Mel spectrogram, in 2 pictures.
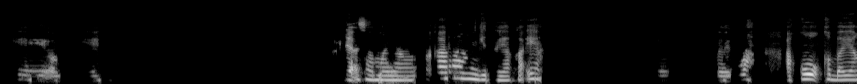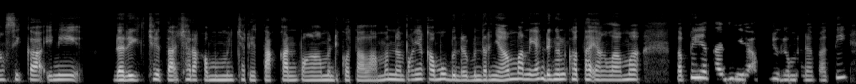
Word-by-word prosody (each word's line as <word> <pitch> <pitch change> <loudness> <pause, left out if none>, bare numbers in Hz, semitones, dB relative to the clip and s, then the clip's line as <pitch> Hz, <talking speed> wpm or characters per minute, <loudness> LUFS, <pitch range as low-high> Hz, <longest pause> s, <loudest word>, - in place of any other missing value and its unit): Oke 225 -1 -16 0.3
oke. 195 0 -15 2.4
Beda - - +3
sama 210 -2 +3
yang 195 -1 +2 0.2
sekarang 280 0 +3 0.2
gitu 215 -1 -3
ya, 195 - -2
Kak, - - -3
ya? 255 -1 0 1.2
Oke, 200 0 -20 0.5
baik. 195 0 -5
Wah, - - -2 0.3
aku 240 - +1 0.2
kebayang 210 -1 0
sih, 220 +2 -7
Kak, 215 -3 +1
ini 215 +1 +1 0.3
dari 205 -1 +3
cerita 225 -3 +1
cara 220 -2 0
kamu 205 0 -1
menceritakan 200 -1 -1
pengalaman 195 +1 0
di 200 - -8
kota 195 - -2
lama, 195 - -2
nampaknya 220 +1 +1
kamu 230 +2 +3
bener-bener 205 0 0
nyaman 225 +5 +3
ya, 235 - +3
dengan 235 -1 +3
kota 235 -1 0
yang 210 -1 -1
lama. 220 +3 +2 0.4
Tapi, 210 +9 -2
ya - - +3
tadi 245 +1 -3
ya, - - -5
aku - - -38
juga 210 -1 -5
mendapati 205 +7 -7
210 Hz, 150 wpm, -22 LUFS, 200-230 Hz, 2.4 s, Beda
